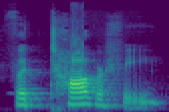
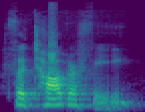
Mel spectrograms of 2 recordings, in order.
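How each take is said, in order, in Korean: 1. 강세는 두 번째 음절에 있어요. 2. 강세는 두 번째 음절에 있어요.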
